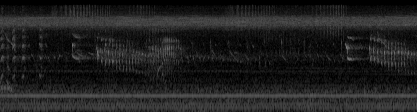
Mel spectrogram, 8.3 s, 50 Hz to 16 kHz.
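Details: Several Burchell's starlings in a tree at a waterhole on Djuma Game Reserve, Sabi Sand Wildtuin, South Africa, 15:00, 12/11/2022; two bouts of harsh, rasping, buzzy chatter separated by a quiet spell, with faint background hum.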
